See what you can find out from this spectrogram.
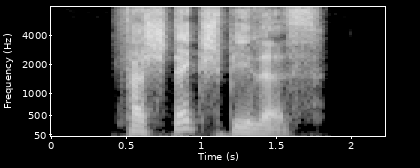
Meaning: genitive singular of Versteckspiel
- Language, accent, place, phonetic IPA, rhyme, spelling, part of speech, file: German, Germany, Berlin, [fɛɐ̯ˈʃtɛkˌʃpiːləs], -ɛkʃpiːləs, Versteckspieles, noun, De-Versteckspieles.ogg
